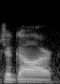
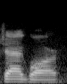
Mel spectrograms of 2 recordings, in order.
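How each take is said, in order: First: The word has the foreign, overseas-style pronunciation. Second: The word has the local, English-style pronunciation. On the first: "Over there they pronounce it" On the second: "That way we would pronounce it"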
